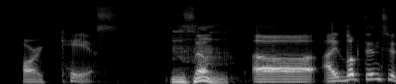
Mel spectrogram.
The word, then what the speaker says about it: Arceus: The Hmm. Japanese name is actually Arceus, which sounds more like Arceus. And the only Mm. reason why they've gone with Arceus instead of Arceus is because Arceus sounds like arse, which our our friends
